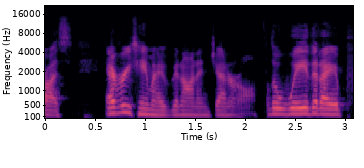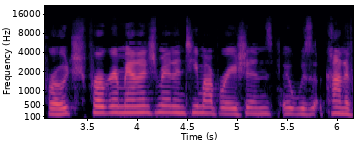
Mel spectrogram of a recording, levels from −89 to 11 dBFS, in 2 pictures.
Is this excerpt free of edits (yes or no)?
no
